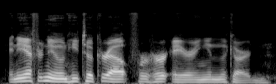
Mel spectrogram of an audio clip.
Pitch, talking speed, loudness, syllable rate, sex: 120 Hz, 285 wpm, -16 LUFS, 6.6 syllables/s, male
